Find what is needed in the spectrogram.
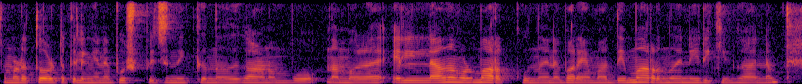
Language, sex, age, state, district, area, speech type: Malayalam, female, 30-45, Kerala, Ernakulam, rural, spontaneous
